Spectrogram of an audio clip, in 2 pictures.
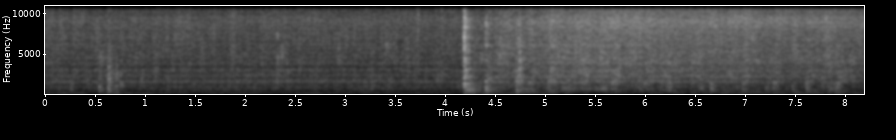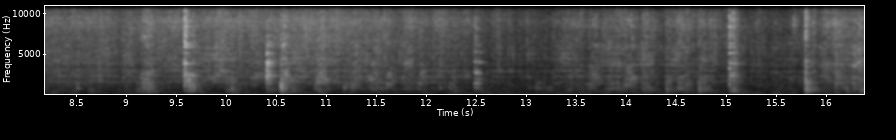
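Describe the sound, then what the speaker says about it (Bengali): Pigeon meat with onion paste fries and is stirred in a pan. A continuous hiss runs under scattered spoon scrapes and clinks against the pot, and the strokes grow busier toward the end. "এগুলো আমি এখন ভালোভাবে 2 মিনিট কষিয়ে নিব।"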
